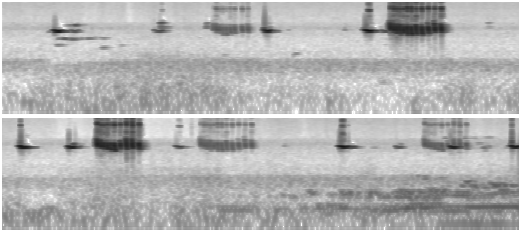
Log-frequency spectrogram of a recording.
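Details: Caged pied triller singing for a training recording, with short clear high chirps and several buzzy, rattling bursts over a steady trickle of running water that swells toward the end.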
